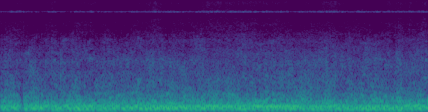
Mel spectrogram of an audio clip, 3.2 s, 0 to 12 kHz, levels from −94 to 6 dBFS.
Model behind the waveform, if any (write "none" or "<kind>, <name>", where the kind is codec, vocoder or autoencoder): codec, HILCodec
